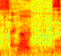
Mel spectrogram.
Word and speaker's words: Seider: Seider.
